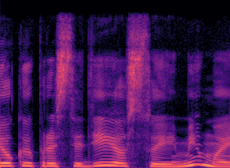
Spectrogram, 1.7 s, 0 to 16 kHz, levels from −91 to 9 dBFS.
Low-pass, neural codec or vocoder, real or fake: 14.4 kHz; none; real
